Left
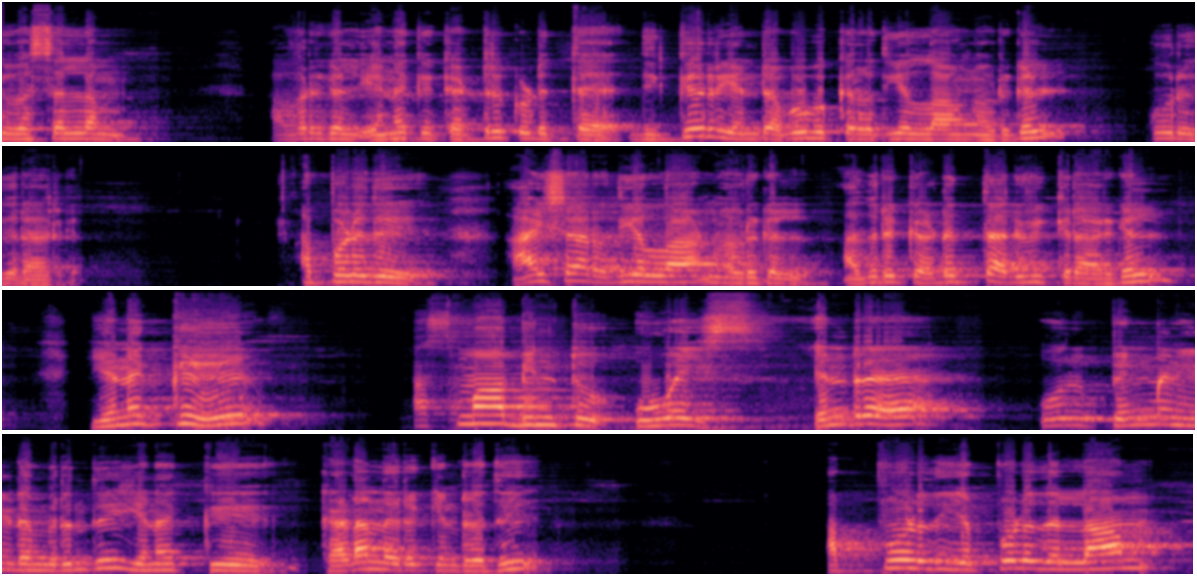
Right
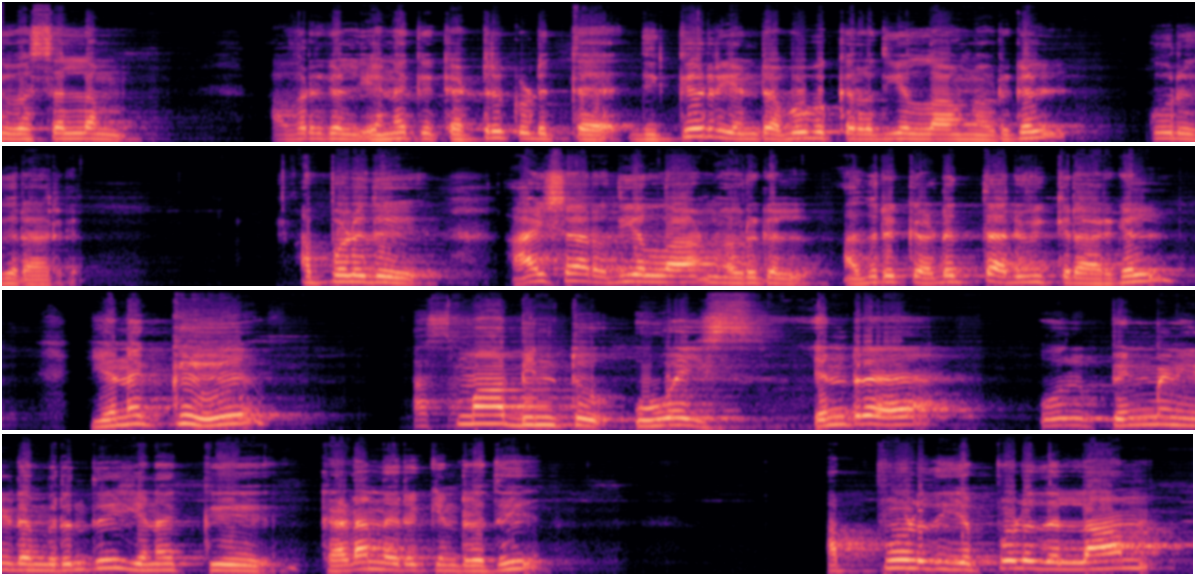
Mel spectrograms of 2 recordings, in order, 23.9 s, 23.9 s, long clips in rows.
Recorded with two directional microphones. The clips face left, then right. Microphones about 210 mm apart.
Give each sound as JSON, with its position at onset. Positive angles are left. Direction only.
{"t": 0.0, "sound": "a man's voice", "side_deg": -35}
{"t": 7.3, "sound": "a man's voice", "side_deg": -40}
{"t": 13.9, "sound": "a man's voice", "side_deg": -30}
{"t": 17.4, "sound": "speech", "side_deg": -15}
{"t": 19.6, "sound": "speech", "side_deg": -15}
{"t": 22.0, "sound": "speech", "side_deg": -25}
